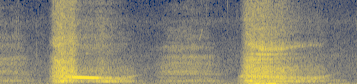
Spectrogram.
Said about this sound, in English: I'm walking uphill and breathing like this. Give you an idea of what we're doing.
